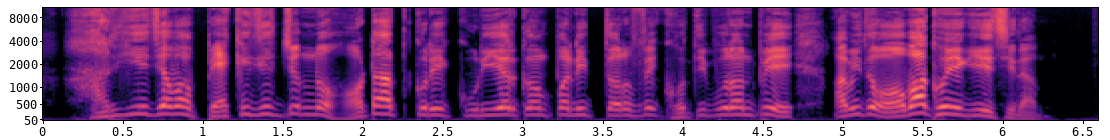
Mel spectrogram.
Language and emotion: Bengali, surprised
